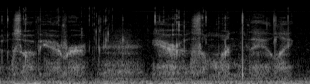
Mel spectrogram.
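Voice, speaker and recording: Her speech comes at a very slow pace, in a whisper. The woman is soft-spoken. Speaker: ASMR creator. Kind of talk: soft-spoken ASMR show-and-tell. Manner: soft close whisper into microphone. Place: home room. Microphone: studio mic.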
